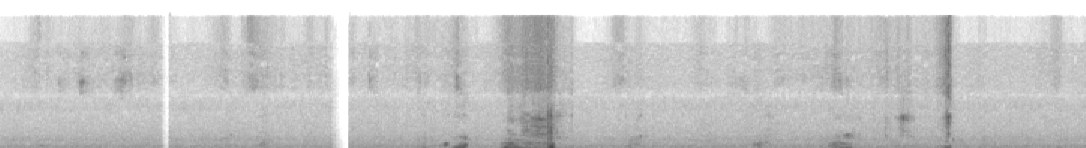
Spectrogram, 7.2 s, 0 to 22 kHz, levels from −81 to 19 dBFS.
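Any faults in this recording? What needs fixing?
A short stall from a late packet occurs at 1.07–1.16 s. One packet arrived after its playout time, the jitter buffer ran dry, and the receiver stretched the last speech sound by 56 ms, so it is held audibly too long. Nothing is lost, but everything after runs 56 ms late. A deeper adaptive jitter buffer would absorb this.

A call audio freeze runs from 2.21 to 2.36 s, most likely because packets were held up in transit and the jitter buffer emptied. The last sound continues as a fading buzz or hiss and then 50 ms of silence, inserting 118 ms of gap. Speech then resumes where it stopped, with nothing missing. Better network queueing and buffer headroom would prevent this.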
